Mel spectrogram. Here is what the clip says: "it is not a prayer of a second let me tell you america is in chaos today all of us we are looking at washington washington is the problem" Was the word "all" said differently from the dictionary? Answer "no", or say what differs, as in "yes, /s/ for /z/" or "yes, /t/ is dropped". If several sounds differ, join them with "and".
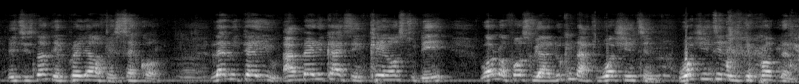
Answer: yes, /n/ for /l/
